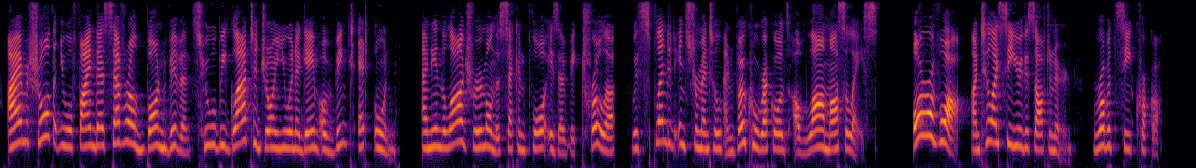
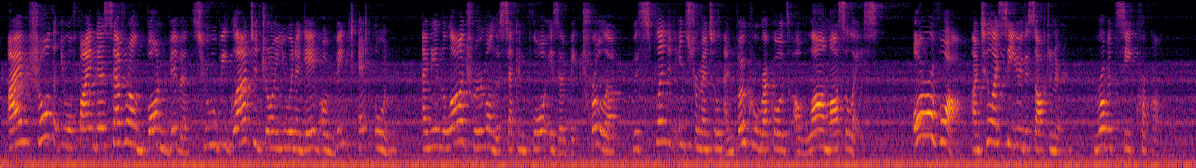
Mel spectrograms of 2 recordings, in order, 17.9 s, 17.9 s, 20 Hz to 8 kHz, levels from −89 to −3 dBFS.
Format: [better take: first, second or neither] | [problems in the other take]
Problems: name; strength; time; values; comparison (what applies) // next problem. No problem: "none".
first | background sound (Engine); 10 dB below the speech // room echo; dies away in 1.5 s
